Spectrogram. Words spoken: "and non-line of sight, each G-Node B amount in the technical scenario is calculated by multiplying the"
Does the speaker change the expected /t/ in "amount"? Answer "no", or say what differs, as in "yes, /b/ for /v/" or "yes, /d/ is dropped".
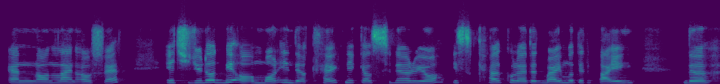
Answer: yes, /t/ is dropped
